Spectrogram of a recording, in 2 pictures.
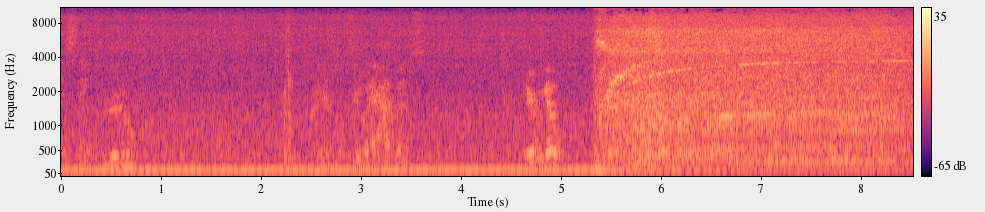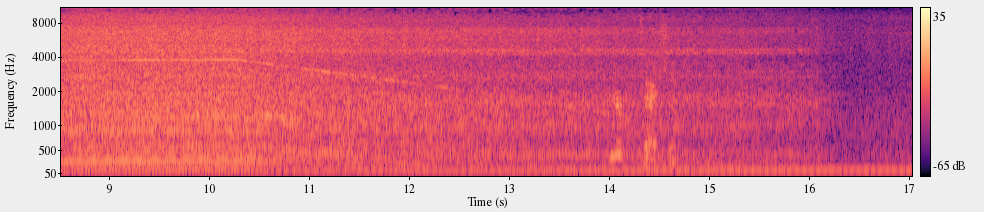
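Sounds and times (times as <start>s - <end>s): planer cutting wood: 5.3s - 16.3s
planer motor whine: 5.3s - 16.4s.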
